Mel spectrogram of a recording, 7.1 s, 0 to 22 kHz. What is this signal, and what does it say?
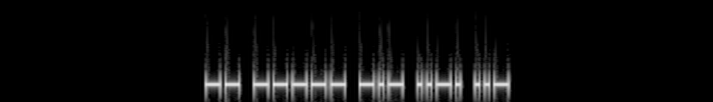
Morse code, heard as a keyed tone, about 25 wpm, 700 Hz. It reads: M0KFU
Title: DXCC-100 Call Signs - 5 Characters - Repeated 2x - 25wpm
